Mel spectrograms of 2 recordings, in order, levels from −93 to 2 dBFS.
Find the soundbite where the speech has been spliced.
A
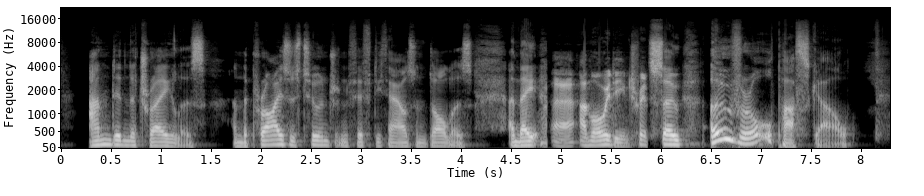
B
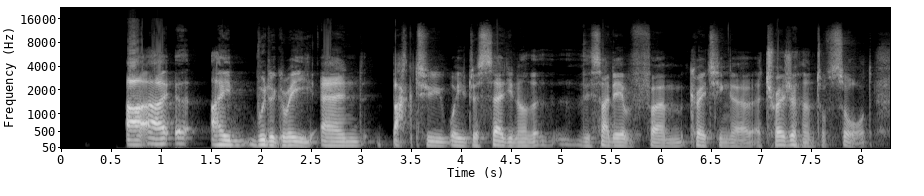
A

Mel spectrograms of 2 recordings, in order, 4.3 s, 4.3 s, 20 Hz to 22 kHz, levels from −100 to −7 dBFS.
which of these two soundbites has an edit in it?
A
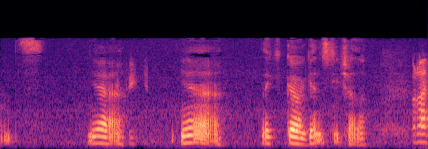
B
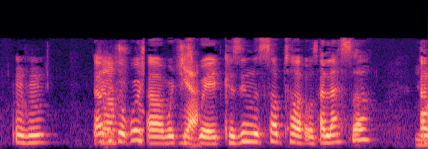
B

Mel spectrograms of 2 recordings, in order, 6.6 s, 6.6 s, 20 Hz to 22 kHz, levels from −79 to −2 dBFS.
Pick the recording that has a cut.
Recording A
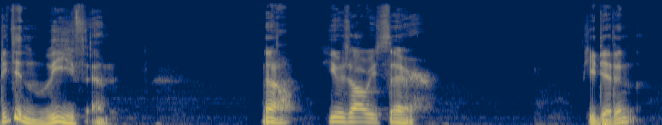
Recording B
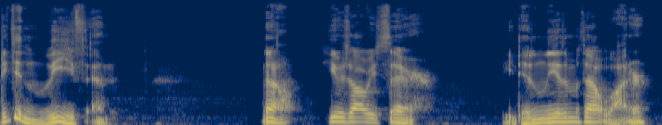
B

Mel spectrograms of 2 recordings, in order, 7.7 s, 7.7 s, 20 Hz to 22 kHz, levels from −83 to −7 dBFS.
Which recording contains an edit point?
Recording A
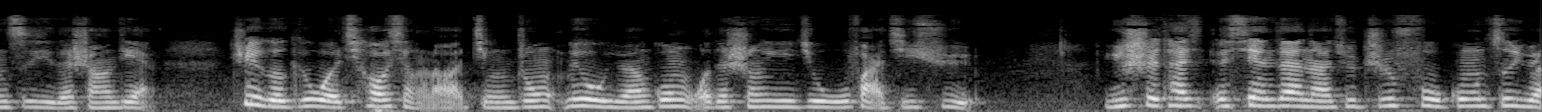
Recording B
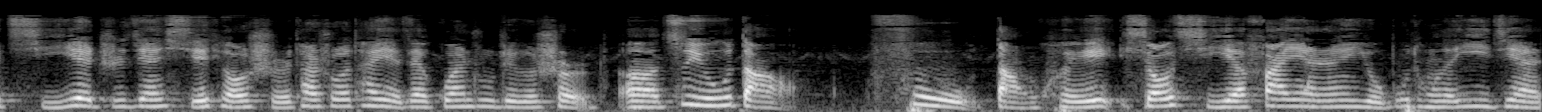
B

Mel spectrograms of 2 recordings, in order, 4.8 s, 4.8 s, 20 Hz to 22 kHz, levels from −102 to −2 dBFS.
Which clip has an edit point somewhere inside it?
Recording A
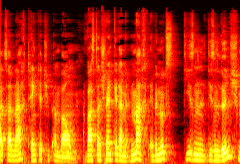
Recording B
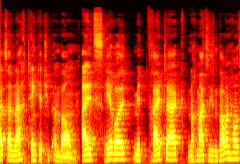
B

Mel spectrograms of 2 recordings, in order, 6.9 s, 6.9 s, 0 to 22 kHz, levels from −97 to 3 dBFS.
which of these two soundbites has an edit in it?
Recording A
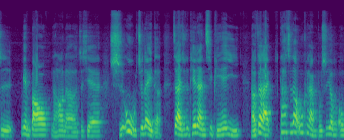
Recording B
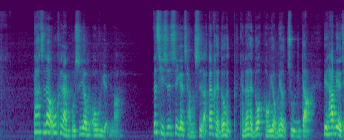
A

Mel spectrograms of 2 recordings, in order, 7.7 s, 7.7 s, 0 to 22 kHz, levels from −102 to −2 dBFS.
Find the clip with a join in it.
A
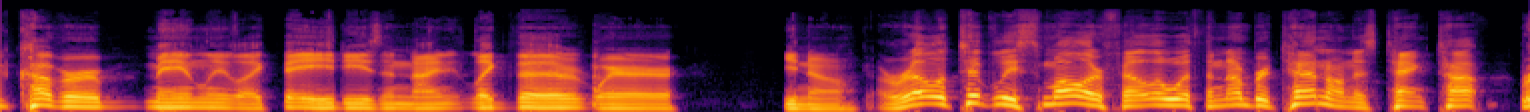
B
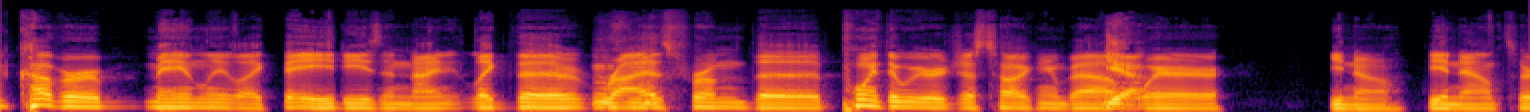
A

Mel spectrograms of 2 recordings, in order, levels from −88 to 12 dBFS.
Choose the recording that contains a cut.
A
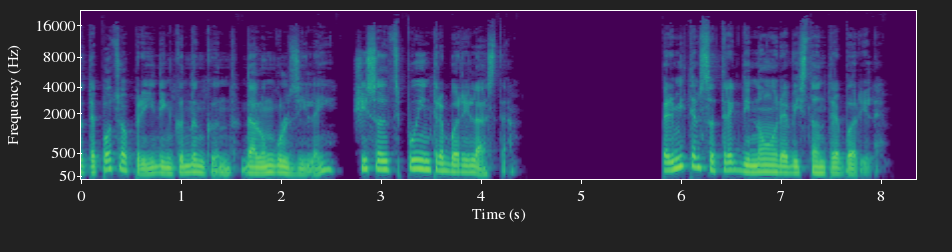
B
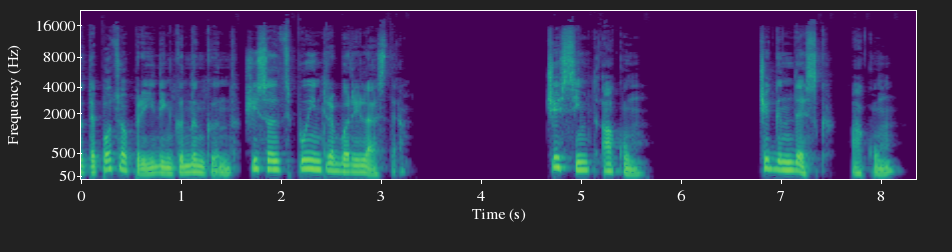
B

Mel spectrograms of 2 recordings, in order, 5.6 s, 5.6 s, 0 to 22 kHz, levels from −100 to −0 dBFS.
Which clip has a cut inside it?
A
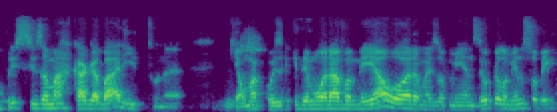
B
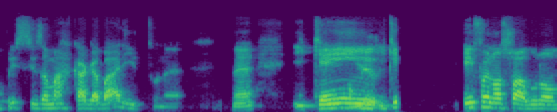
B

